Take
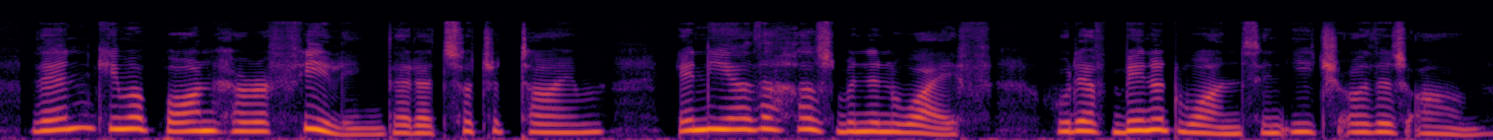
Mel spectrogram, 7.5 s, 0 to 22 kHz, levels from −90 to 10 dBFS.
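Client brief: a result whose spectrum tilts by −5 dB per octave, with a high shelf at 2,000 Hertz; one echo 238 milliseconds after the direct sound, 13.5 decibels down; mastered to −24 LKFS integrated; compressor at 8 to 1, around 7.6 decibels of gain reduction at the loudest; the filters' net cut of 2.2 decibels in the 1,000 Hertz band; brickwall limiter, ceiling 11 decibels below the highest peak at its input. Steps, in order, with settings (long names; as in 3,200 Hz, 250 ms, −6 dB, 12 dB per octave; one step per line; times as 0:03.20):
parametric band 1,000 Hz −4.5 dB
high-shelf EQ 2,000 Hz +4.5 dB
downward compressor 8 to 1, threshold −26 dBFS
brickwall limiter −30 dBFS
single-tap delay 238 ms −13.5 dB
level +13.5 dB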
